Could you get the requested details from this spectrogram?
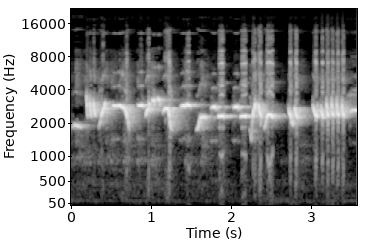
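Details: A tame Thick-billed White-eye (Heleia crassirostris) in full song gives a fast, continuous warble of sweet, high whistled notes. The notes slur up and down with quick chattering trills and no pauses.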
